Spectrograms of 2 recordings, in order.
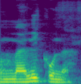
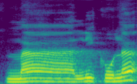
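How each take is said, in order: First: The vowel after the m is short. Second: The vowel after the m is held long. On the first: God is our owner. "atau pendek" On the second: God is our ruler. "Bisa dibaca mimnya panjang"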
